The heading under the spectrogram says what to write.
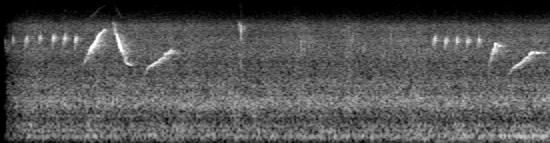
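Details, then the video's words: Munia (burung emprit) singing actively: runs of soft, quick high chirps with sharp rising and falling whistled notes, a short pause, then another chirp series with a thin descending whistle, over steady background hiss. "Burung emprit gacor"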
